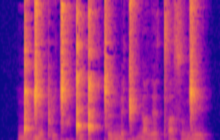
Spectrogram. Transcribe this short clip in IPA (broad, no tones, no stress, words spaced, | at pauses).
ŋ͡ǃʏŋ͡ǁɛpʼɪ ǁa̤ǃɪ ǃʰo̤ǀʏ ŋɛɡ͡ǁyŋalɛ tʼasʊŋ͡ǁe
